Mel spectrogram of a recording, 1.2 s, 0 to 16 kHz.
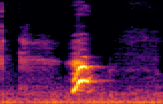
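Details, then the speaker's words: Single brief voiced inward hiccup-like sound from a person with Tourette syndrome (onset age 9) and severe asthma; vocal tic. "Because I used to do this weird inward hiccup. And I had gone to the doctors and I asked my asthma specialist why I did this weird hiccup thing."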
